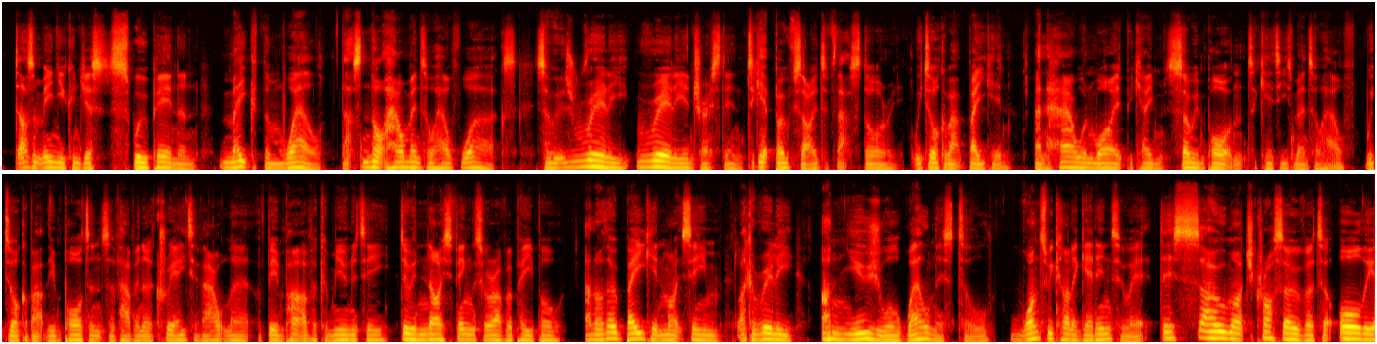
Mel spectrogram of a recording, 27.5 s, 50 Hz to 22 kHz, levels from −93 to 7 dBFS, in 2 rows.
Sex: male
